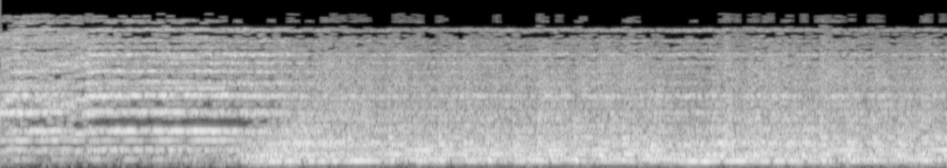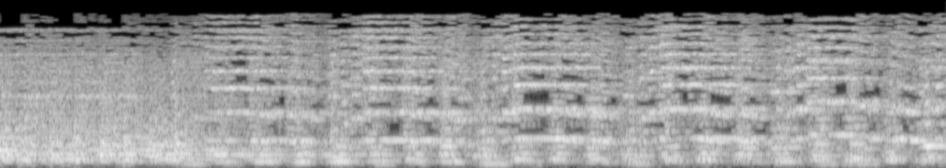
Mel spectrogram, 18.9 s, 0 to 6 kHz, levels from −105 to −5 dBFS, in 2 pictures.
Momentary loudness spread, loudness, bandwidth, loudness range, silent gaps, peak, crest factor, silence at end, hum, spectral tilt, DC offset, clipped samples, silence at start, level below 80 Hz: 3 LU; -16 LUFS; 5 kHz; 2 LU; none; -4 dBFS; 14 dB; 0 s; none; -10 dB/octave; under 0.1%; under 0.1%; 0 s; -44 dBFS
